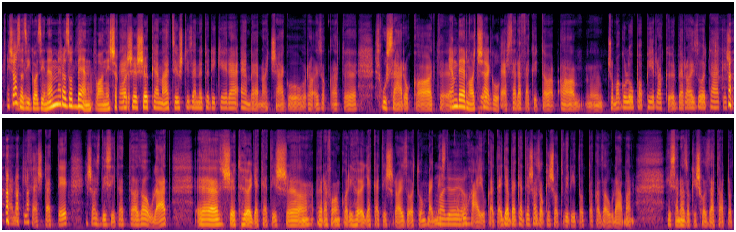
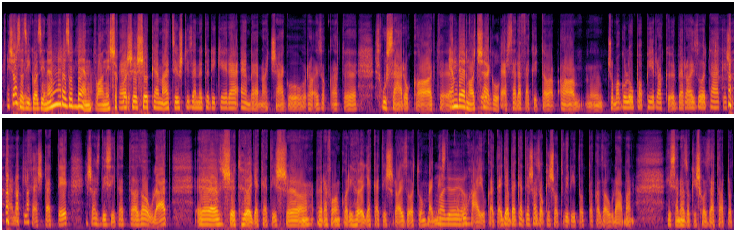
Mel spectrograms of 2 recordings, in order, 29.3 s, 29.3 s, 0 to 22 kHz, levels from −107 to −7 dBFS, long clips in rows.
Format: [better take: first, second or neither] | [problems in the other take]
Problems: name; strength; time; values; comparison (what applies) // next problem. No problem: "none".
first | distortion; slight; 3% of the sound clipped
